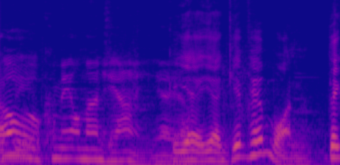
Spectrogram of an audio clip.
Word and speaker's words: Kumail Nanjiani: Kamal Numjabi. Oh, Kumail Nanjiani.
